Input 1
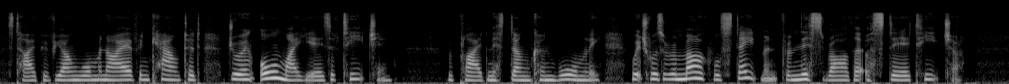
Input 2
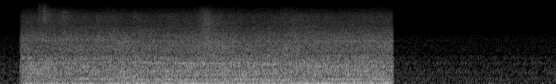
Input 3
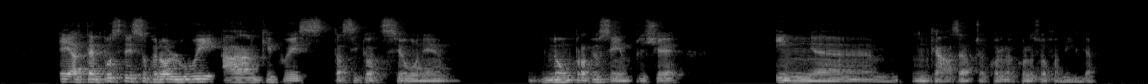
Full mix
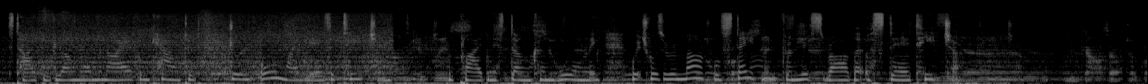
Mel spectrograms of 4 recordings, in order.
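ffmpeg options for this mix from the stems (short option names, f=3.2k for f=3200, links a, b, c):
-filter_complex "[0:a]acompressor=threshold=-29dB:ratio=6,volume=-2.5dB,asplit=2[a][b];[b]volume=-19.5dB[c];[1:a]highpass=f=790:p=1,volume=-10.5dB,asplit=2[d][e];[e]volume=-23.5dB[f];[2:a]acompressor=threshold=-32dB:ratio=2,acrusher=bits=8:dc=4:mix=0:aa=0.000001,adelay=1500,volume=-15dB,asplit=2[g][h];[h]volume=-12.5dB[i];[c][f][i]amix=inputs=3:normalize=0,aecho=0:1:627|1254|1881:1|0.18|0.0324[j];[a][d][g][j]amix=inputs=4:normalize=0,aecho=1:1:3.7:0.78,acrossover=split=130|3000[k][l][m];[l]acompressor=threshold=-39dB:ratio=6[n];[k][n][m]amix=inputs=3:normalize=0"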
